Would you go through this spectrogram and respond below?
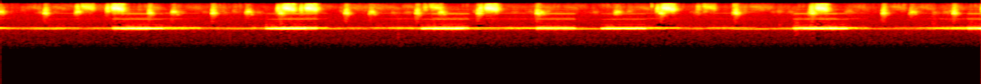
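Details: Crickets sing in the grass on a warm summer night in Bulgaria: a constant high trill pulses louder about every two seconds, layered with scattered sharper insect ticks from other callers.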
